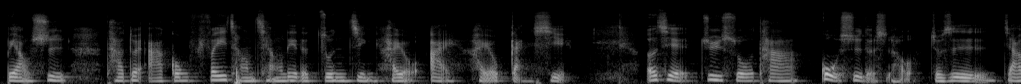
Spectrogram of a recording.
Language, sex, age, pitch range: Chinese, female, 20-39, 170-215 Hz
